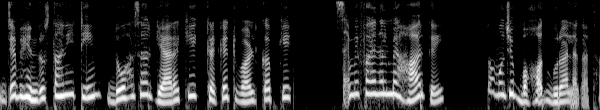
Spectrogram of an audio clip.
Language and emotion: Urdu, sad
